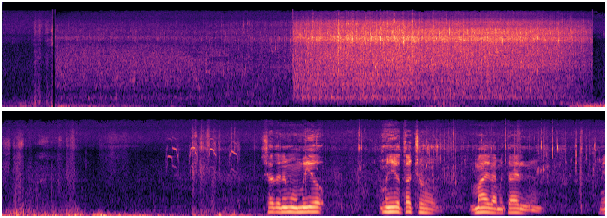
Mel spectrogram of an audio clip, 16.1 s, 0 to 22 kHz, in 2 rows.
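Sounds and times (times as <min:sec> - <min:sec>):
water rushing over ledge: 0:00.7 - 0:07.9.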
